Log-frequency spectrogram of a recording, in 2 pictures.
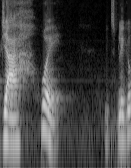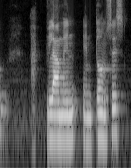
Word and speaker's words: Yahweh: ya en otras oportunidades la manera más correcta de pronunciarlo habría sido ya de manera que por esto Aleluya dice aclamen a Yahweh me explico a clamen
